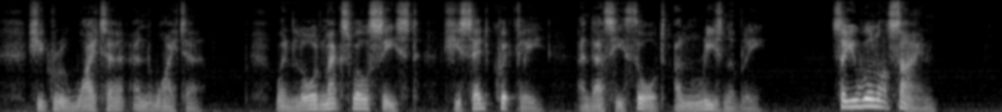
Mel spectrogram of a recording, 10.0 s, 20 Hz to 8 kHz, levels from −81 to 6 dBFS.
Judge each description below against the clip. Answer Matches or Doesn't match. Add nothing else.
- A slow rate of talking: Matches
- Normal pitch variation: Doesn't match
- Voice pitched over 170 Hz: Doesn't match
